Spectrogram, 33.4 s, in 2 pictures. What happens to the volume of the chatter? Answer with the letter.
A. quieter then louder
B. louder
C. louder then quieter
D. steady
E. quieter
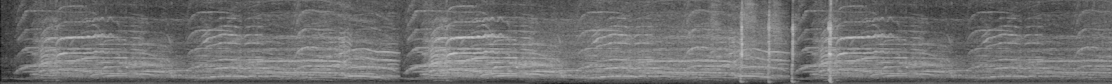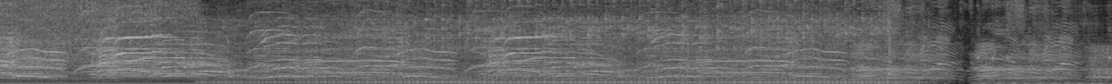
E.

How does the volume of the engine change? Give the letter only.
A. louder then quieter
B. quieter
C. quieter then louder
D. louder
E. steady
D.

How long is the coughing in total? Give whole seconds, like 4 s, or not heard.
2 s.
